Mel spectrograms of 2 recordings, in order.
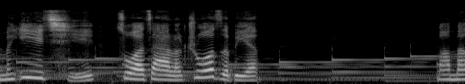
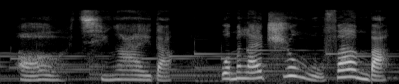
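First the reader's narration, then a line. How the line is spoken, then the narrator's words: Gentle sigh. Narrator (Chinese): 奶奶轻轻地叹了口气，说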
